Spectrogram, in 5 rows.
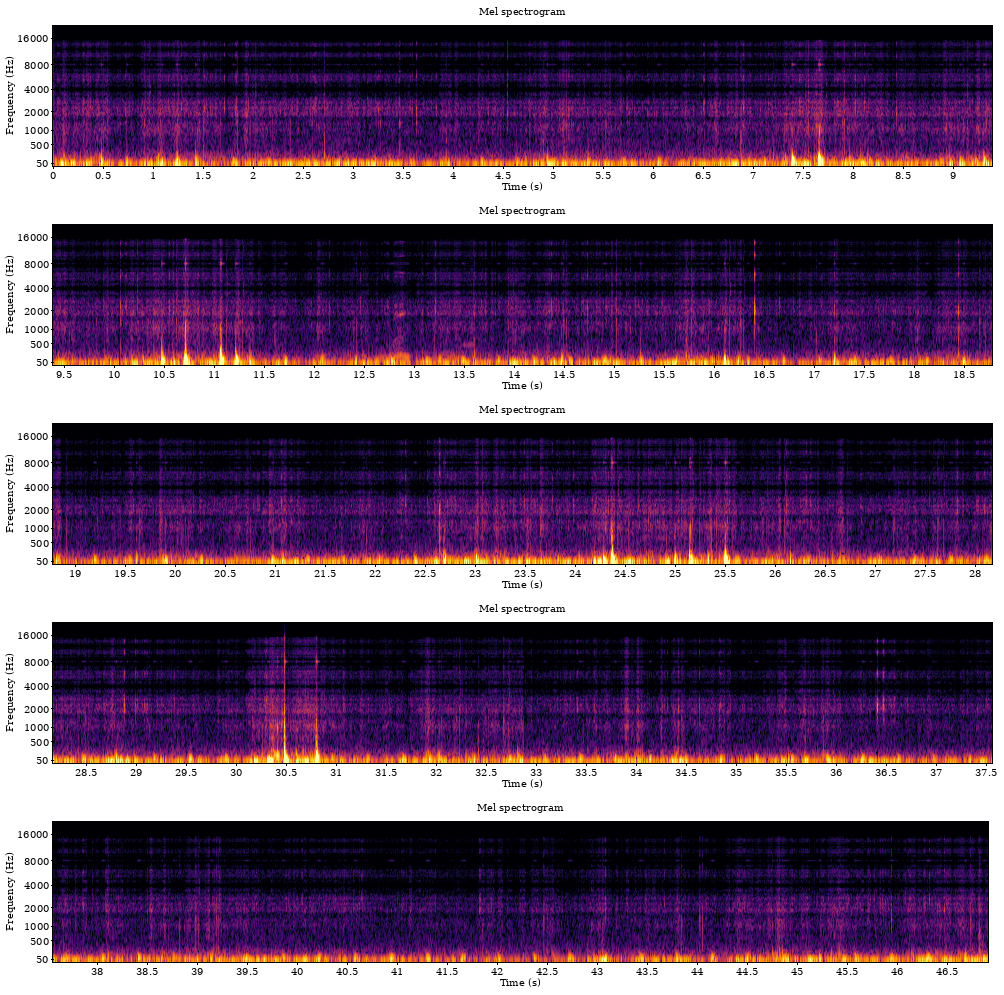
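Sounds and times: bike tyres rumbling over stones: 0.0 - 46.9
bike knocking over rocks: 3.4 - 18.6.

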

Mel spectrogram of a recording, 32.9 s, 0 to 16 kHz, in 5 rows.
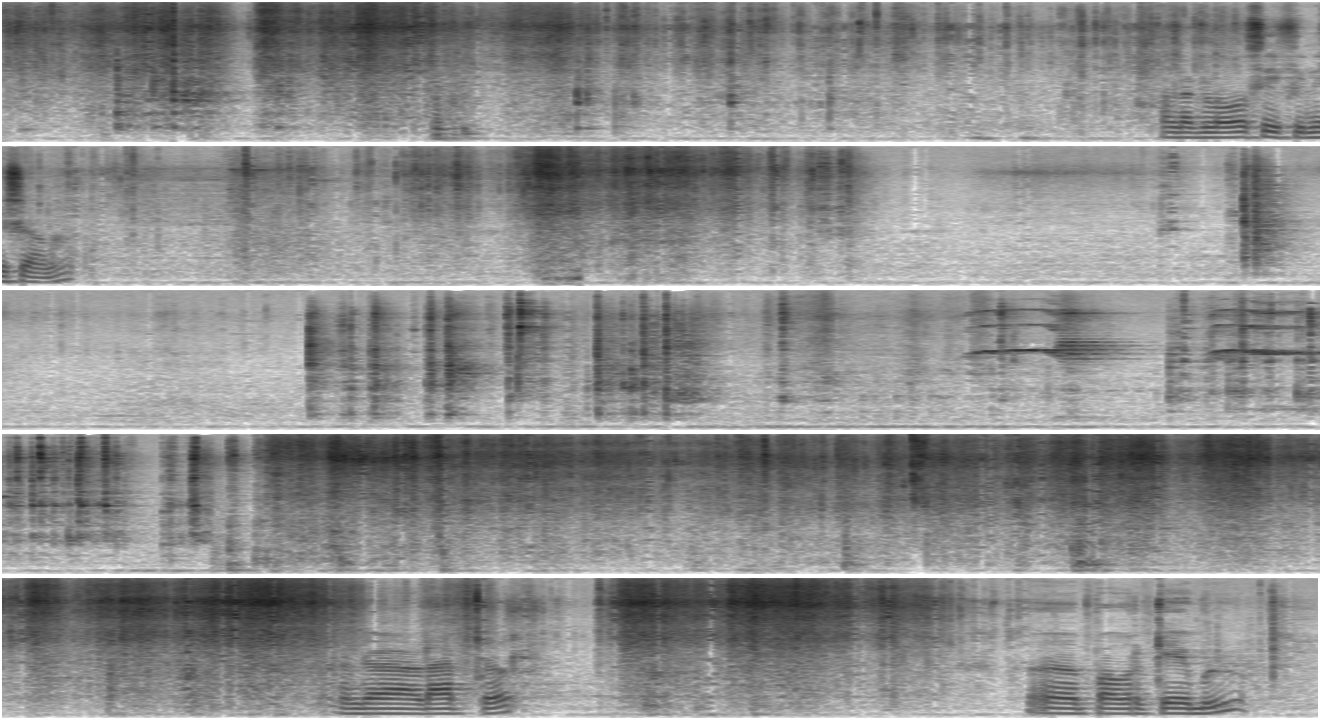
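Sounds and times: plastic wrapping crinkling: 0.0 - 11.0, 20.9 - 31.5.

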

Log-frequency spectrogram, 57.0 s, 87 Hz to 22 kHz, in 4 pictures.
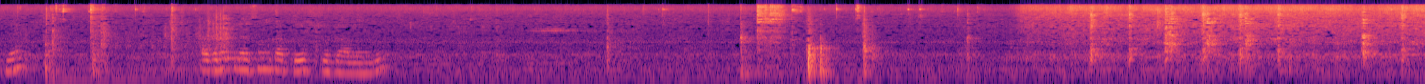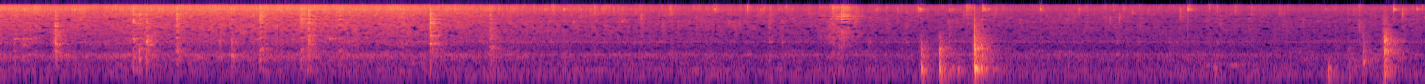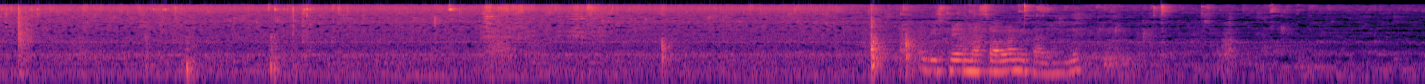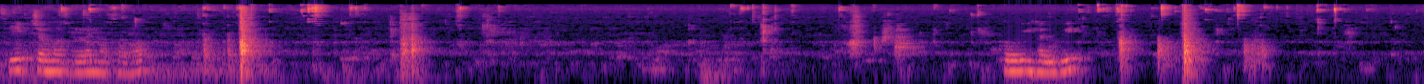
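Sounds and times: paste sizzling in hot oil: 8.8 - 38.6.

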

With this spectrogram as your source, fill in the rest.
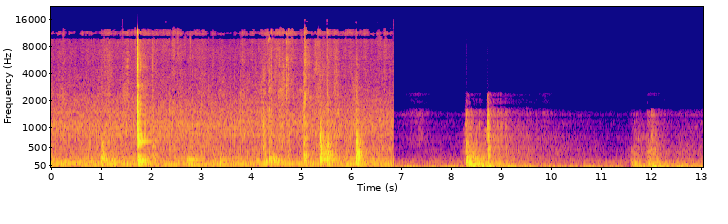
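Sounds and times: background noise: 0.0 - 13.0
dogs knocking and thudding: 0.9 - 6.9.

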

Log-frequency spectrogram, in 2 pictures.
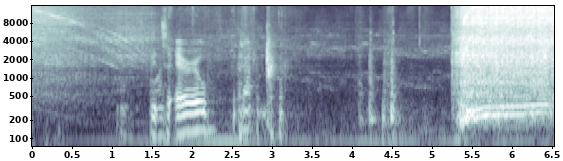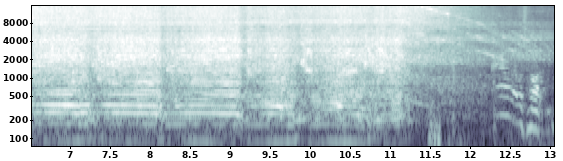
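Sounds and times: drill cutting sheet metal: 0.0 - 1.8, 5.2 - 13.0
electric drill motor whine: 0.0 - 13.0.

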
